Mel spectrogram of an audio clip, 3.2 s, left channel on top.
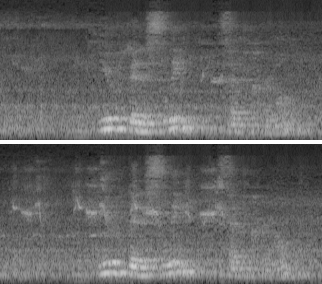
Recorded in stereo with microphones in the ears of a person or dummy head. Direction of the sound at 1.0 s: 30° right (ahead or behind).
